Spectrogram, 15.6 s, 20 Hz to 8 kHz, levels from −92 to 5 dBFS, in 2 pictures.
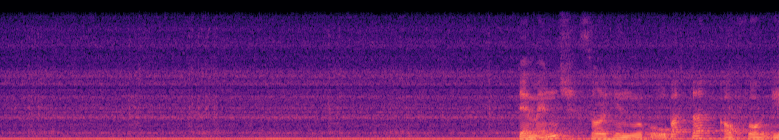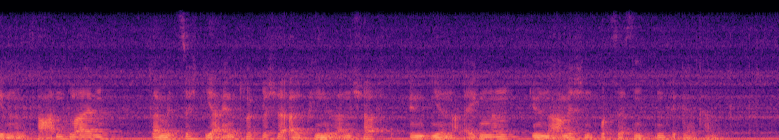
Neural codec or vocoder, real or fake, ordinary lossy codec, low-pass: none; real; none; 7.2 kHz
